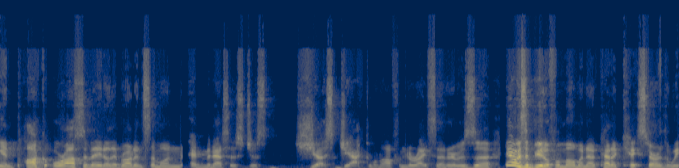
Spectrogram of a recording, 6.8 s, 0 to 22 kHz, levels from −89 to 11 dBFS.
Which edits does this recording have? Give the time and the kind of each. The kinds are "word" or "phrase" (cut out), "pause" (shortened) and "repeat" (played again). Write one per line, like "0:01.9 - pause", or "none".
0:01.8 - word
0:05.0 - pause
